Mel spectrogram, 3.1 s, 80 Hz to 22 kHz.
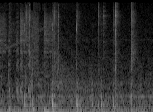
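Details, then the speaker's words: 2015 Honda CBR300R, 4,000 miles, sat almost two years in old rusty fuel: fuel pump bench-tested with battery gives only irregular dry clicks, no running whine; dead pump, won't start, pump being replaced. "There you could just hear it clicking. It should, I guess, whine."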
